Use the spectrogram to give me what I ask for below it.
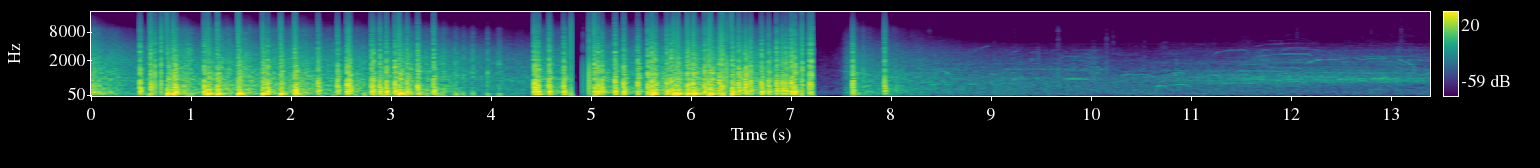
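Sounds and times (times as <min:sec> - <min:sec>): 
fireworks: 0:00.0 - 0:09.4.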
